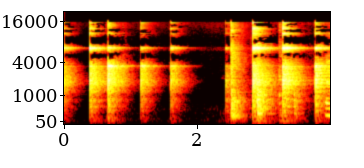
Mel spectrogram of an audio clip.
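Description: A toddler banging a metal spoon on metal, about a dozen sharp clinks, each with a short high ringing note, two or three a second with a brief pause about halfway.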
